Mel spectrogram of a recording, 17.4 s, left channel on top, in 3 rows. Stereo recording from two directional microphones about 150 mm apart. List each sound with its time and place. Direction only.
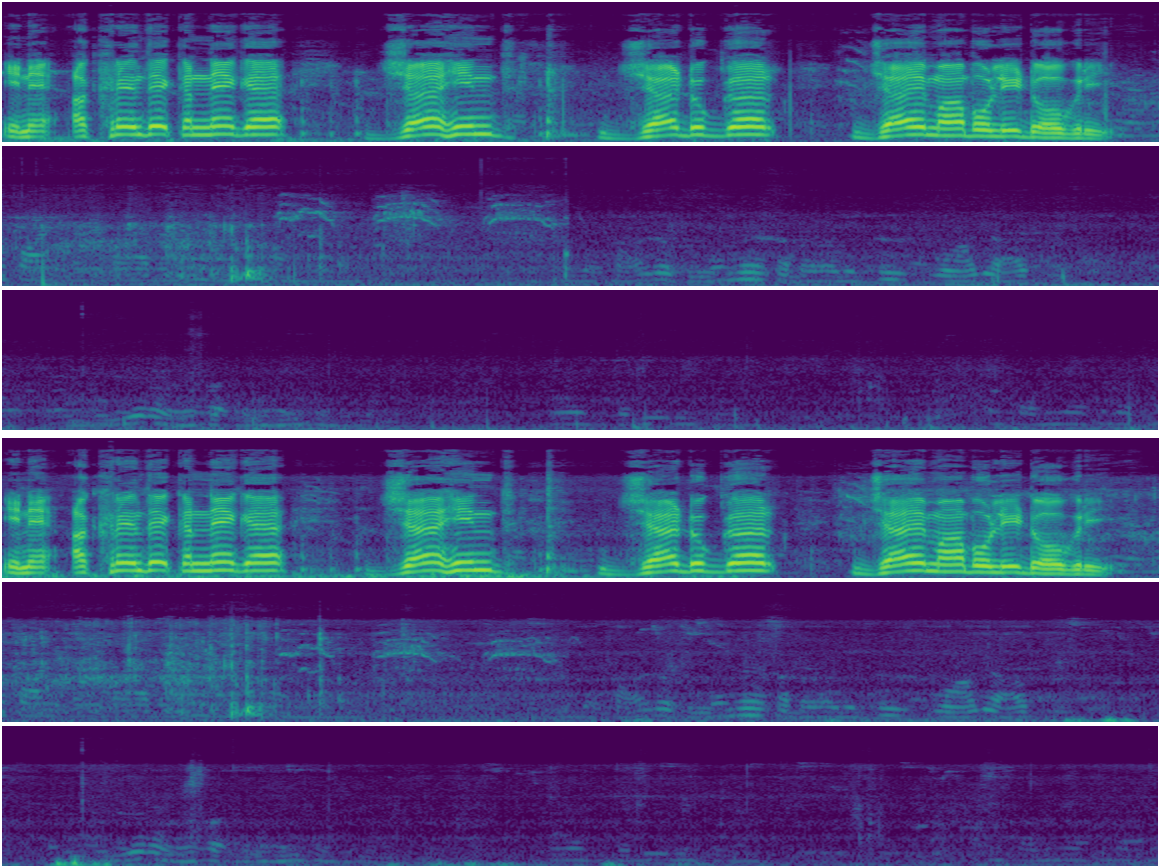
0.0 s speech: 25° right (ahead or behind)
6.1 s a sound: 40° left (ahead or behind)
10.2 s snake: 20° left (ahead or behind)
